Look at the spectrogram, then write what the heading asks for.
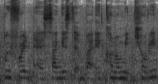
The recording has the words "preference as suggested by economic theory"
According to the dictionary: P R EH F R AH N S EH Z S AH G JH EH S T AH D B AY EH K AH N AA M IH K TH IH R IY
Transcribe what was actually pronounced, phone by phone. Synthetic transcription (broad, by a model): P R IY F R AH N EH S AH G EH S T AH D B AY EH K AH N AA M IH K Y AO R IY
